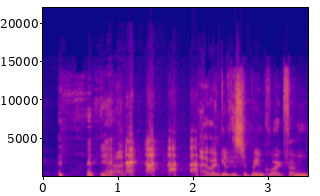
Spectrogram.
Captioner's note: audience laughing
